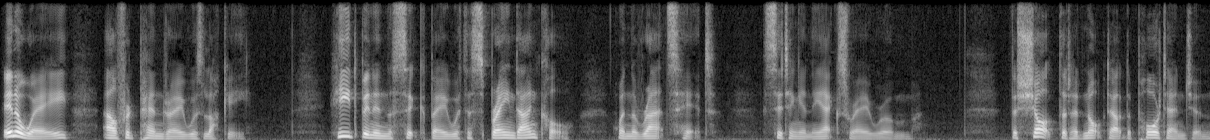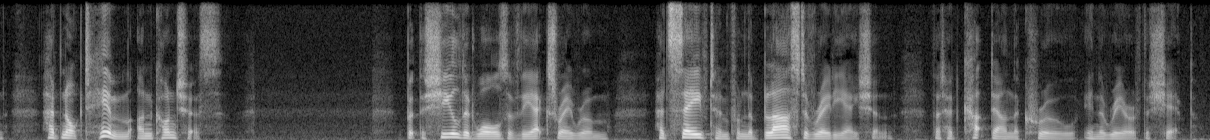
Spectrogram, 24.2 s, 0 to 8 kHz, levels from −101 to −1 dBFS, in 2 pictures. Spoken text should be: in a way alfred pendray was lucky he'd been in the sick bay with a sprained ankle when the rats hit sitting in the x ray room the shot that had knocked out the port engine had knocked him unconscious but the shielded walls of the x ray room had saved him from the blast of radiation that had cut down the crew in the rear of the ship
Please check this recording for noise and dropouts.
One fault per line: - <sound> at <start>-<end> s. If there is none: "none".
none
